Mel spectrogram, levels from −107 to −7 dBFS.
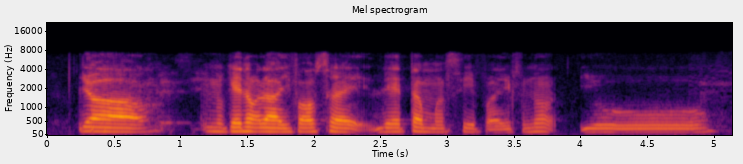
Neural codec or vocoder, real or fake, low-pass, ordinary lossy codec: none; real; 7.2 kHz; Opus, 16 kbps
